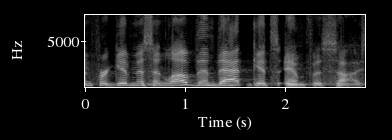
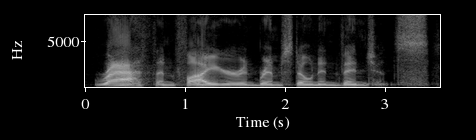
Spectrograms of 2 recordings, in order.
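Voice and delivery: slow, lower, heavy doom preaching; mock fire and brimstone; 8 semitones lower, slower than usual. Pastor mocking preachers who swing to all wrath, slow and doomy. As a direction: drag out each word like a hellfire preacher. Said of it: "Let's now preach nothing but".

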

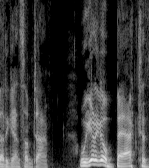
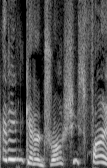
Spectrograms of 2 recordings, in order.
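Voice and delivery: high, defensive protest; mock indignant denial to the bartender. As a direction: insist you did nothing. Speaker denies accusation.

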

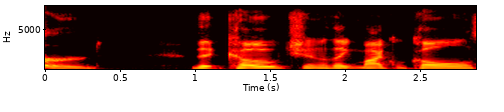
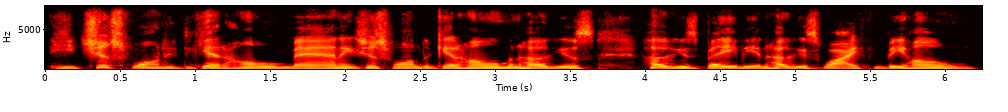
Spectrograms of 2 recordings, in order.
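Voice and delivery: normal talking voice

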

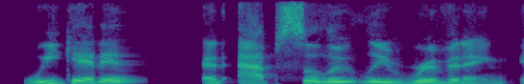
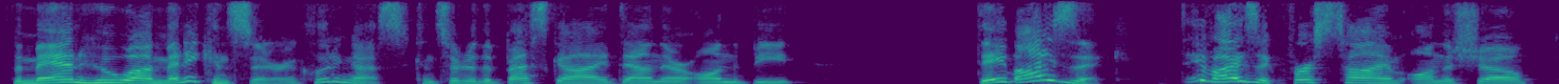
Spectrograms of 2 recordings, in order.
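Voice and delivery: announcer; 5 semitones higher than usual. Acted. Announcing the bonus guest.

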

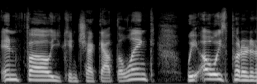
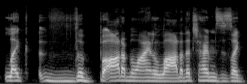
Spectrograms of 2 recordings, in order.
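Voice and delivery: normal talking voice

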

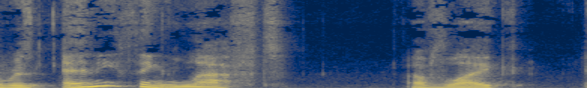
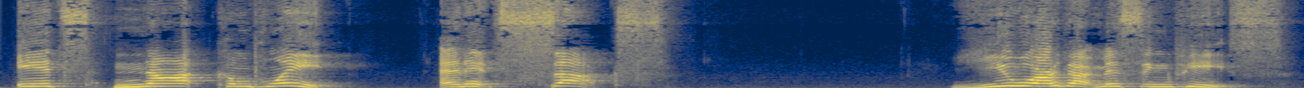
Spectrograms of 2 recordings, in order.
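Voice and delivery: high, loud fired-up preaching; rally the crowd like a preacher; preaching at full force; 8 semitones higher, 6 dB louder than usual. Acted. Preaching to her audience.

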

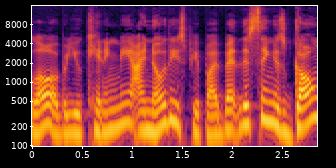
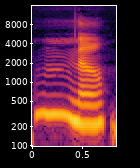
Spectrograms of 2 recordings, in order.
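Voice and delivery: mock breezy high refusal, pitched up; airily brushing her off; high, light imitation of producers saying no; dismissive producers; 11 semitones higher, slower than usual.

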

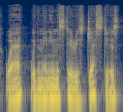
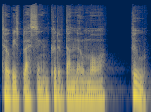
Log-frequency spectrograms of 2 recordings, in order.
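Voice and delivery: usual speaking voice

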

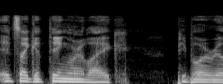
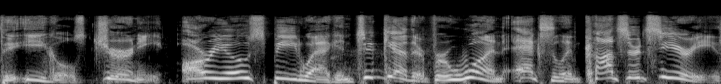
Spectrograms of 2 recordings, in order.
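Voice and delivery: slow, higher promo voice; concert ad announcer; 8 semitones higher, slower than usual. Pretend. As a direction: hype it like a radio ad.

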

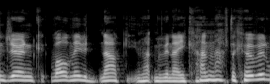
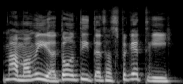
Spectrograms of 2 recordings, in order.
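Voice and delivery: slow, hammed-up Italian mamma; mock Italian accent; 4 semitones higher than usual. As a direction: stretch it out like a cartoon Italian. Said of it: "He's turned different".

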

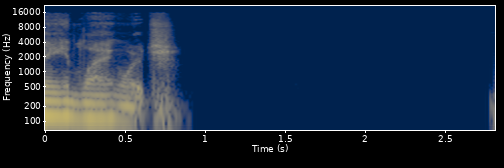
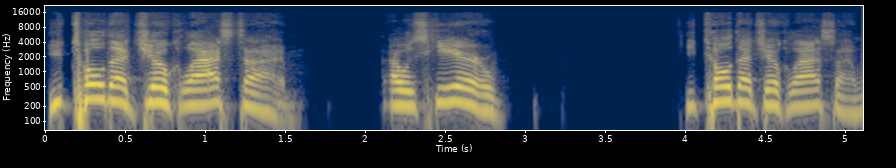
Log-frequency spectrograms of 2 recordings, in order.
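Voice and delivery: louder, higher heckler's complaint; complaining audience member; 5 semitones higher, 9 dB louder than usual. Retold or imitated. Audience member confronting the comic about a repeated joke, loud heckler's complaint. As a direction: call it out as an accusing heckler. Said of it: "People do that to me".

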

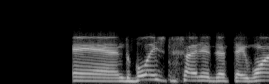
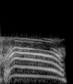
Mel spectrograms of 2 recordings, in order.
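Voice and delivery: imitated scream. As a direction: imitate a startled nurse's shriek. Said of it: "She screams".

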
